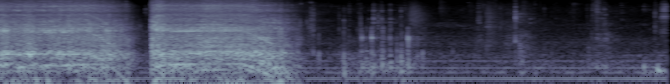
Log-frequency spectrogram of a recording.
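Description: A blender whirs loudly for about three seconds, briefly cuts out and restarts, blitzing food to a rice-like texture, then stops, leaving quiet clicks and handling noises.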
